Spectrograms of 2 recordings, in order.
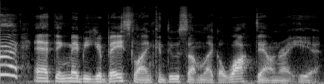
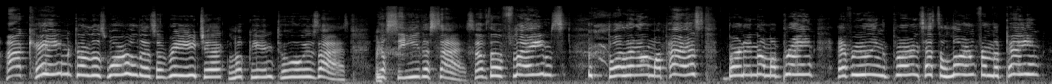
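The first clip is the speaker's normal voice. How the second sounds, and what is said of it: Singing in a high voice. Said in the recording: “you gotta sing in a high voice.”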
